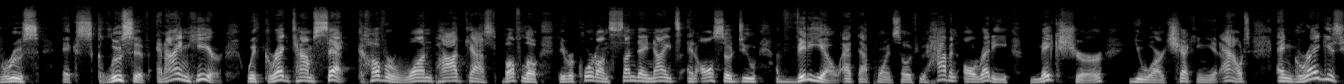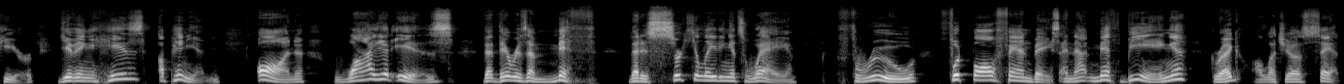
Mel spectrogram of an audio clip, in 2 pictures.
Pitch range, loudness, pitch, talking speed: 125-180 Hz, -20 LUFS, 145 Hz, 165 wpm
